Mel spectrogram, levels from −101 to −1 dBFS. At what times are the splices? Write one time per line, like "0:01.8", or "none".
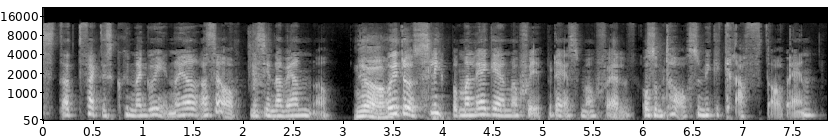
0:05.9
